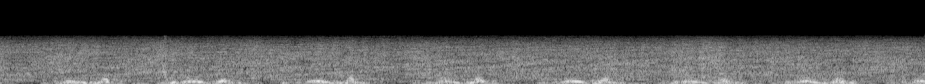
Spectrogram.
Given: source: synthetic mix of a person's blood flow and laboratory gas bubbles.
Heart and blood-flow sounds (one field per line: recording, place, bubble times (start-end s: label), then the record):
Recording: Doppler ultrasound of blood flow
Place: precordium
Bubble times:
1.61-1.71 s: bubbles
From the record:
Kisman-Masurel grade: 122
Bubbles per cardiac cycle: 1 to 2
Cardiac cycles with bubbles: 10 to 50%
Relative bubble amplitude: moderate (0.250 to 0.450)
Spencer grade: 2 (many but less than half of the cardiac periods contain bubble signals, singularly or in groups)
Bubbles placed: only in the low amplitude regions of the cardiac cycle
